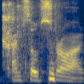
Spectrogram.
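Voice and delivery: mocking edgy tough talk. Mocking the others' edgy way of talking in the game: mocking edgy tough talk. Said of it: "In quip, like".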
